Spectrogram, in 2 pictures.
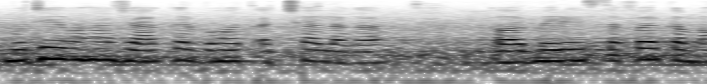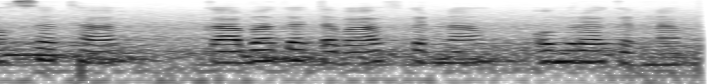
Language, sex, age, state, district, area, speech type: Urdu, female, 30-45, Uttar Pradesh, Aligarh, urban, spontaneous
